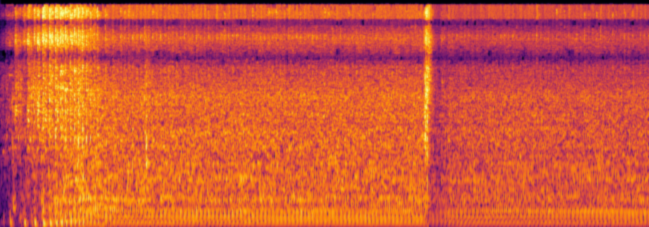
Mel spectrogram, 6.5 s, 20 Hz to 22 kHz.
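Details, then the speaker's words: Troy-Bilt TB240 push mower with Honda engine after carburetor replacement, previously over-revving: steady, even single-cylinder drone holding one speed without surging; the governor now controls it properly, normal running. "There we go. That's better. Let's try that again."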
